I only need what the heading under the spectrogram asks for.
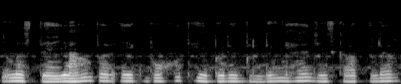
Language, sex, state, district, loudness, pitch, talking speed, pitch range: Hindi, male, Delhi, New Delhi, -17 LUFS, 150 Hz, 180 wpm, 140-155 Hz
